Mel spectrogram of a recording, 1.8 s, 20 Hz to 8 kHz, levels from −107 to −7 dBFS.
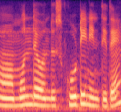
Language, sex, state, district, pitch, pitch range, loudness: Kannada, female, Karnataka, Koppal, 205 Hz, 195-220 Hz, -13 LUFS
